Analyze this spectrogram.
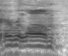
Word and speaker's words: Herbert Lom: aided by the mysterious Captain Nemo played by Herbert LOM am I pronounce right yeah Herbert LOM okay of the submarine Nautilus who in an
